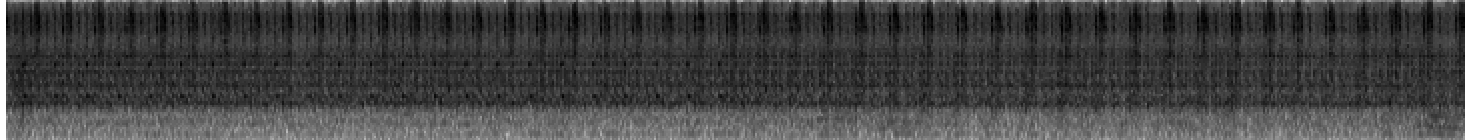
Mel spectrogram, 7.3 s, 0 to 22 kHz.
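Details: Audi TT 2.0 TFSI engine with a fast, sharp ticking knock, about three per second, over an unstable, shaky idle. Diagnosis found low compression and ignition misfires in the same single cylinder.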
